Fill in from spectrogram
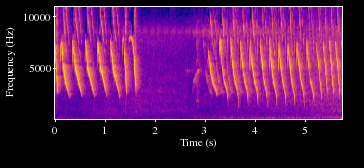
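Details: Canary training song: repeated sharp down-slurred whistles, a second of silence, then a longer fast series of similar slurred notes with a faint hum underneath.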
